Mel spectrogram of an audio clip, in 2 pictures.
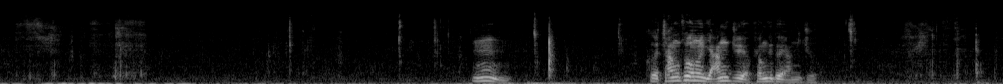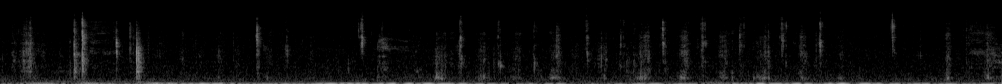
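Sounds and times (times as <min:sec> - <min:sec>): person chewing food: 0:02.6 - 0:04.7, 0:05.3 - 0:06.4, 0:08.4 - 0:20.0.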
